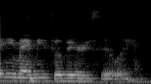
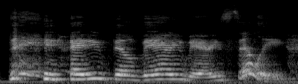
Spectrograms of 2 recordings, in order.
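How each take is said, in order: First: Said in the usual way. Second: Louder, slow, laughing emphasis; laughing retelling. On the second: Real, not acted. Telling viewers how dad embarrassed her, laughing.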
